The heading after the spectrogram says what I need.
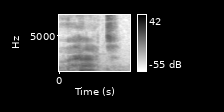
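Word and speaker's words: Hatt: Hat, is it? That is how it's pronounced, right?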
